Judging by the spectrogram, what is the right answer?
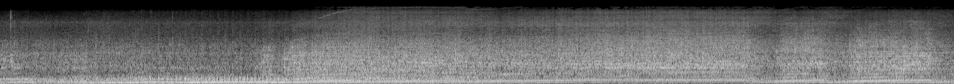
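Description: A 4x4 truck's engine revving hard, its pitch climbing slowly over several seconds, then dropping briefly twice near the end and climbing again, with a rushing noise over it.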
